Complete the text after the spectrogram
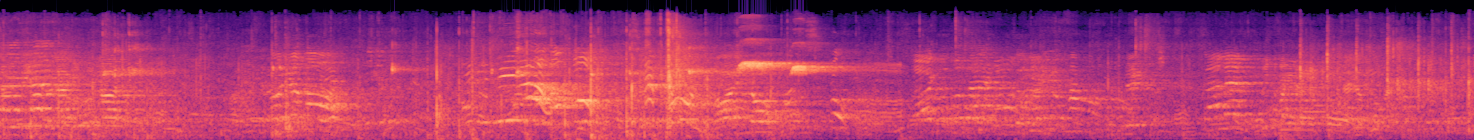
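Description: Children shout and call out with animation in a large echoing hall.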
